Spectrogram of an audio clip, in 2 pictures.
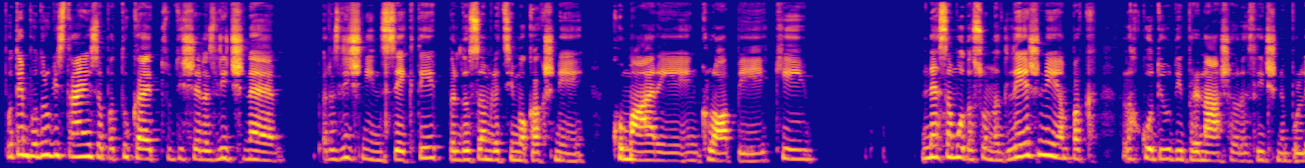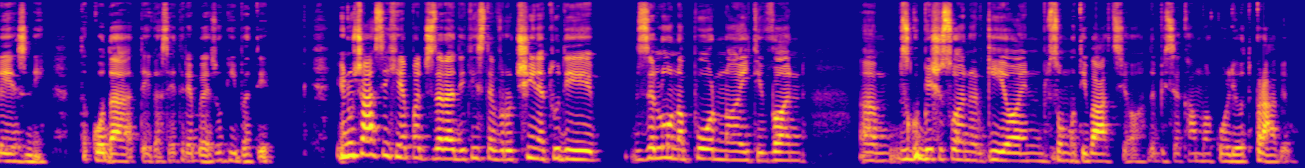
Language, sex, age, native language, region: Slovenian, female, 18-29, Slovenian, Zasavska region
